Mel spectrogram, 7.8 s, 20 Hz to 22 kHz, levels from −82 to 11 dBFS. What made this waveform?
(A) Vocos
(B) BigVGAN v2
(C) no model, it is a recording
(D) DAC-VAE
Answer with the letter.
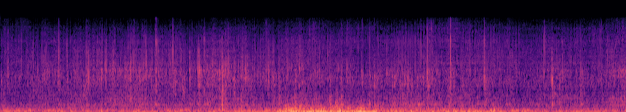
B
